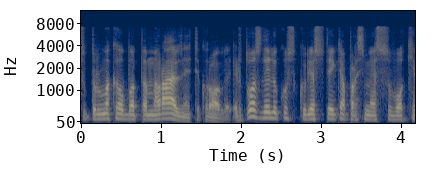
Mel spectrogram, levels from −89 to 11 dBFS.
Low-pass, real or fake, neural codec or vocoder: 7.2 kHz; fake; codec, 16 kHz, 0.8 kbps, ZipCodec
